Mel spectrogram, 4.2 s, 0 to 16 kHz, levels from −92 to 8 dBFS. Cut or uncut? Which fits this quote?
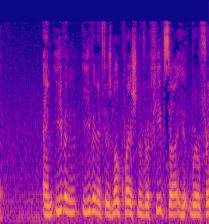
uncut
